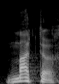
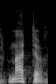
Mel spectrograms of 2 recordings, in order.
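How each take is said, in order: Both takes have the same delivery.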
